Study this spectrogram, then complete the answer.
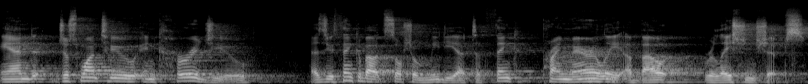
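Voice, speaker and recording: There is noticeable background noise and audible room echo. Over it, a man with an American accent talks fairly slowly with lively intonation. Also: medium pitch for a man. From US Midwest, Minnesota. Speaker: social media specialist giving a talk. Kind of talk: conference talk. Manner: hesitant, many fillers.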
